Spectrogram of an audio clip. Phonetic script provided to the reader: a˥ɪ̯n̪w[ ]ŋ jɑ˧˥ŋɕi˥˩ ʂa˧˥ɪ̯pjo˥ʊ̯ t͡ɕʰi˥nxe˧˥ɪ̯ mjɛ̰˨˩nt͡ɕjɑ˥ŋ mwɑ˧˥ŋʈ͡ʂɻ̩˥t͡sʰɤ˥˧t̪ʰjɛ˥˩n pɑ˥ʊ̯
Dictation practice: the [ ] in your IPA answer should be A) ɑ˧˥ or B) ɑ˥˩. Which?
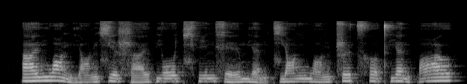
B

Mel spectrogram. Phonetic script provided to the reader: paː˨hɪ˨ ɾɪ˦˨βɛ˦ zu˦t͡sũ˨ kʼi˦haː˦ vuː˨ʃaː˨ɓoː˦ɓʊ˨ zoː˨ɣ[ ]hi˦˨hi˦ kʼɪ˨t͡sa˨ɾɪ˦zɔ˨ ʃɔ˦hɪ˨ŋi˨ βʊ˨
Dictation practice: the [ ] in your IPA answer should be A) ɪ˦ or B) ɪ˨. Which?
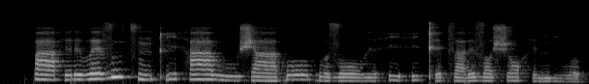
B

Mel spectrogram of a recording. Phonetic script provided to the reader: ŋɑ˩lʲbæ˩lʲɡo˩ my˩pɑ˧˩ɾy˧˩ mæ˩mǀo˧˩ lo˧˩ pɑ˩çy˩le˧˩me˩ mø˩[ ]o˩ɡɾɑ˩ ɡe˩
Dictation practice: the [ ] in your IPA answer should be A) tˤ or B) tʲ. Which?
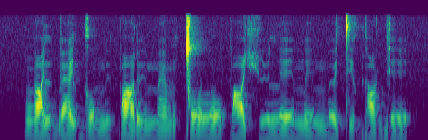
B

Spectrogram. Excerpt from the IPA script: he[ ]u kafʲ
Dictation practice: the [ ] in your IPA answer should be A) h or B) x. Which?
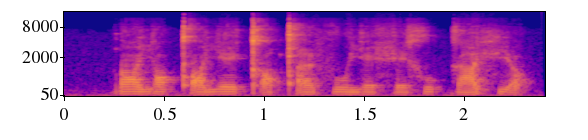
B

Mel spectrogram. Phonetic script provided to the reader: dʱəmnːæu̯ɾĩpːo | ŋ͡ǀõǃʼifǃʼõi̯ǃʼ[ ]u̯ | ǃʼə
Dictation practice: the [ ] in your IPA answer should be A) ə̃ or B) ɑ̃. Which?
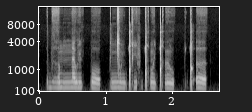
A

